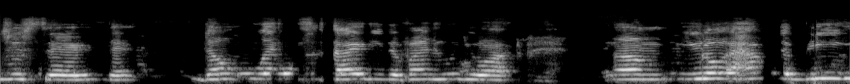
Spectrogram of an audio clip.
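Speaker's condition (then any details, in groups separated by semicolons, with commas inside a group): Cerebral palsy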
